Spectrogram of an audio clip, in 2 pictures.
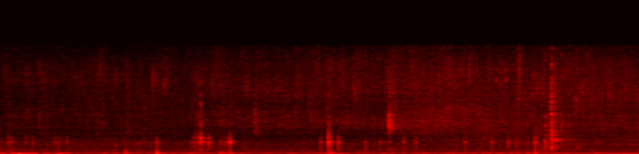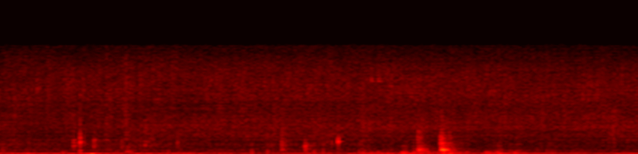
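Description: Butter sizzles and crackles steadily in a kadai on a lit stove, a soft continuous frying hiss with occasional stirring clicks, close and moderately quiet with no talking.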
